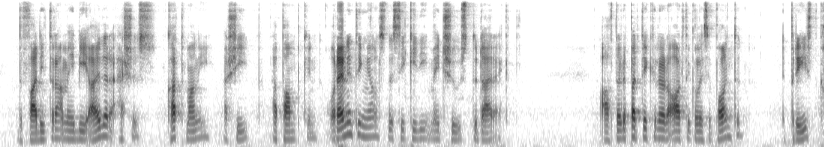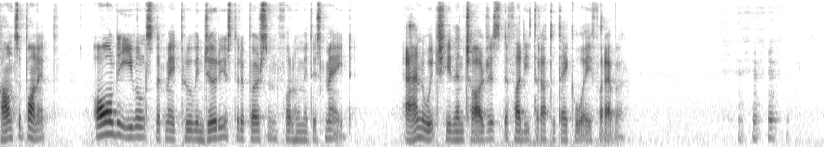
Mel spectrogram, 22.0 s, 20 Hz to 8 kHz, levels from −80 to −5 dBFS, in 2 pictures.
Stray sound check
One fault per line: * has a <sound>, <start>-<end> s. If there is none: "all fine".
* has a laugh, 20.6-21.5 s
